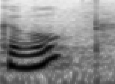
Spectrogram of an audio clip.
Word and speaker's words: Camus: Somebody corrected me that I was pronouncing his name wrong, but I checked online how to pronounce his name and it said it is not Albert Camus but Albert Camus.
